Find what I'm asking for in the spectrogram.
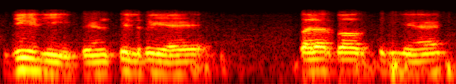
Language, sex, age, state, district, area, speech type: Urdu, male, 60+, Uttar Pradesh, Shahjahanpur, rural, conversation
